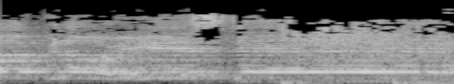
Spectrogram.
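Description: A worship song: a man singing with acoustic guitar, holding one long note through the second half.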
